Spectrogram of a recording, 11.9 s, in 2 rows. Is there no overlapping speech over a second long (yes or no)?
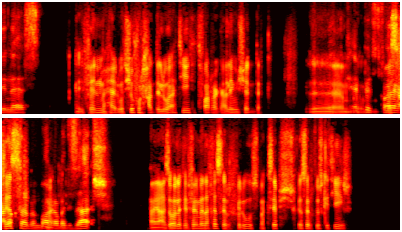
no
